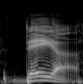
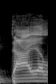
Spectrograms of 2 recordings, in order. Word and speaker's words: Daya: but all right now your name is pronounced daya some people say daya like the girl from orange is the new black yeah your real name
